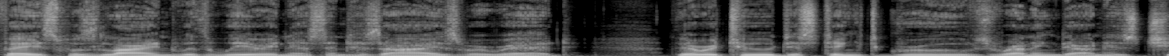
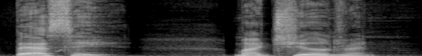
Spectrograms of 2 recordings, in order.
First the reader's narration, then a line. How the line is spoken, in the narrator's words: he cried out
